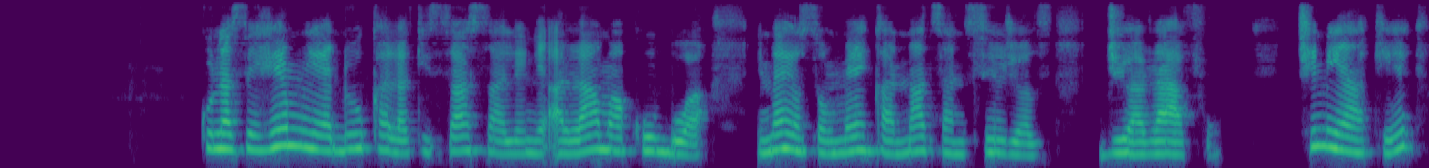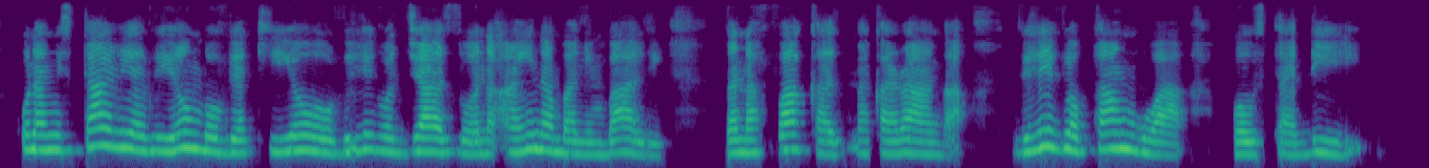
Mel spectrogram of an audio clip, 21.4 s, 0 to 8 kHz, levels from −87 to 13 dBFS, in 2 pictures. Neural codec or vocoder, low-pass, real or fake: codec, 16 kHz in and 24 kHz out, 1.1 kbps, FireRedTTS-2 codec; 7.2 kHz; fake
